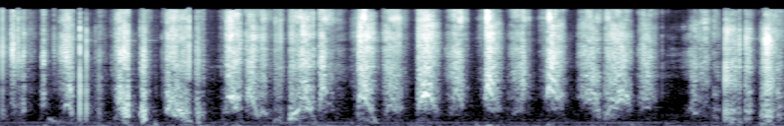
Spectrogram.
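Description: Fingertips and nails scratch and rub over a black polyester basketball jersey with stitched twill numbers, held up close, moving across the fabric and the raised number patches. A rapid, uneven series of short, dry, bright scratchy strokes follows, each fading almost at once with little low end.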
